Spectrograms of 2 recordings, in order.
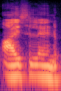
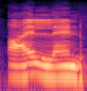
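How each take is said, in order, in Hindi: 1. “s” की ध्वनि बीच में बोली जाती है। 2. “s” की ध्वनि पूरी तरह छोड़ दी जाती है। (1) "कुछ लोग इसको आइसलैंड पढ़ते हैं" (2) "यस क्या रहेगा? साइलेंट रहेगा"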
